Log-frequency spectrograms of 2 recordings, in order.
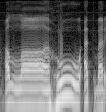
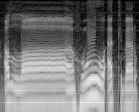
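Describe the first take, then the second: First: The hu syllable is drawn out long. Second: The same.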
